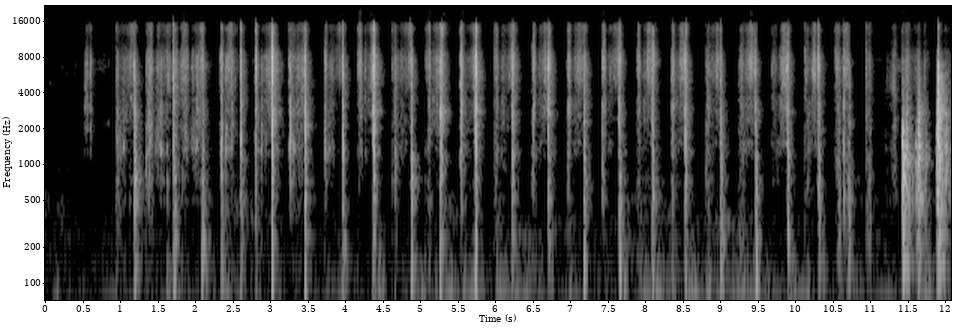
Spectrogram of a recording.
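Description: Tarot cards being shuffled by hand, a long run of crisp, rapid riffling clicks and snaps, close and fairly quiet, with an uneven rhythm and a denser burst at the end.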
